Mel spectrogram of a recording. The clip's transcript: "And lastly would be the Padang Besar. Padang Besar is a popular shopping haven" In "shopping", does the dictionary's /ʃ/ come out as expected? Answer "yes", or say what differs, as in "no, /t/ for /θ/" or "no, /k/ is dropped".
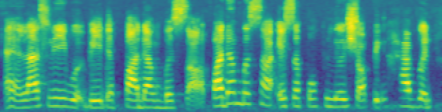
yes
